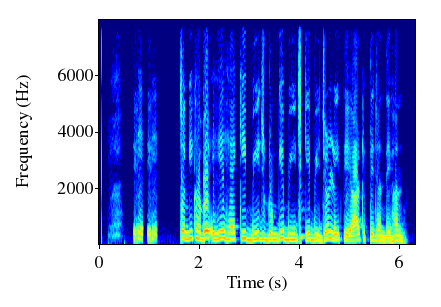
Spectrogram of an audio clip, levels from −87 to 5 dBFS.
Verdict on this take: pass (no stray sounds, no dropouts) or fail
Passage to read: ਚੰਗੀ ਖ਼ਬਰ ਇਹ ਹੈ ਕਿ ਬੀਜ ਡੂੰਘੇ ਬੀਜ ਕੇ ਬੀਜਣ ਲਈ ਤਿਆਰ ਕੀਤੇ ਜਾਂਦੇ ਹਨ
fail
